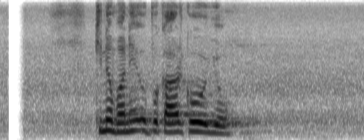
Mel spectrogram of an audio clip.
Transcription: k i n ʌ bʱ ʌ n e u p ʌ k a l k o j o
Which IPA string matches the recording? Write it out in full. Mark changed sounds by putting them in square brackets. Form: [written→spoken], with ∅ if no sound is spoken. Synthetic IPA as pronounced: k i n ʌ bʱ ʌ n e u p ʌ k a [l→r] k o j o

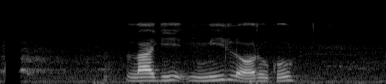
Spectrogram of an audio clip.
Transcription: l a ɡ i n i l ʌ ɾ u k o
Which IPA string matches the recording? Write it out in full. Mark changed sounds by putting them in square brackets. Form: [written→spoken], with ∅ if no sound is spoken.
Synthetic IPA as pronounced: l a ɡ i [n→m] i l ʌ ɾ u k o

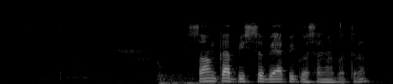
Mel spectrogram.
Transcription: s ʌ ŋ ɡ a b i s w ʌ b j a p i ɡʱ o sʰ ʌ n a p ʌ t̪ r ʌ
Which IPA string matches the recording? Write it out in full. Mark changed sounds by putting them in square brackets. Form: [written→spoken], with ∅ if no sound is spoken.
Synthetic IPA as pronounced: s ʌ ŋ [ɡ→k] a b i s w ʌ b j a p i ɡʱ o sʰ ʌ n a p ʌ t̪ r ʌ

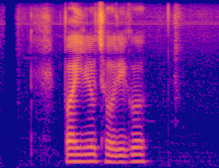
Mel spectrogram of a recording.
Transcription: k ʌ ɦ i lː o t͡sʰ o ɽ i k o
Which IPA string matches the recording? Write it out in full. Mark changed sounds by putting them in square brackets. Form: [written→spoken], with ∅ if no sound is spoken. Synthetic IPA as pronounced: [k→p] ʌ ɦ i [lː→l] o t͡sʰ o [ɽ→ɾ] i k o

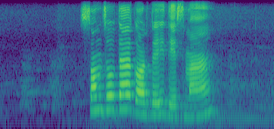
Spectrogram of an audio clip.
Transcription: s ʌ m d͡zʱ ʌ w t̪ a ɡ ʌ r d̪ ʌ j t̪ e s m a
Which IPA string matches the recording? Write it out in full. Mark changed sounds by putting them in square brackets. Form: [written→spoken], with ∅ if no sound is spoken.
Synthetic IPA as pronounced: s ʌ m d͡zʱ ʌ w t̪ a ɡ ʌ r d̪ ʌ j [t̪→d̪] e s m a

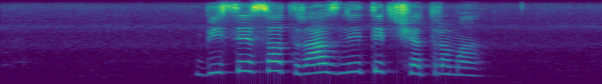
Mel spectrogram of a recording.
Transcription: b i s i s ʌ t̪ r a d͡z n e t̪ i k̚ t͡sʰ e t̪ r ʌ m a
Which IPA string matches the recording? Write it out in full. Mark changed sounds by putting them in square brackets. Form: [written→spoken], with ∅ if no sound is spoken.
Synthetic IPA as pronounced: b i s [i→e] s ʌ t̪ r a d͡z n [e→i] t̪ i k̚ t͡sʰ e t̪ r ʌ m a

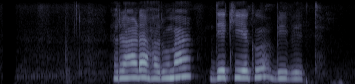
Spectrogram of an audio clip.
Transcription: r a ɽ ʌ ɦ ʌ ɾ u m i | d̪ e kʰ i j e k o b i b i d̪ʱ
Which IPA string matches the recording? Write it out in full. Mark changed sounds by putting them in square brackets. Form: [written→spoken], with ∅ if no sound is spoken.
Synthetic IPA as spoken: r a ɽ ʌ ɦ ʌ ɾ u m [i→a] | d̪ e kʰ i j e k o b i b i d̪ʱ

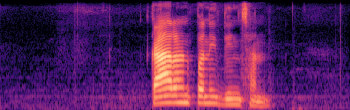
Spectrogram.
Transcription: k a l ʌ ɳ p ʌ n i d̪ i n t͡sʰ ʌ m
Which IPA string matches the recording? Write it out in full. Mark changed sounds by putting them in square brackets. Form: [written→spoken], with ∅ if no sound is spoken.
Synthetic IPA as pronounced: k a [l→ɾ] ʌ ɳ p ʌ n i d̪ i n t͡sʰ ʌ [m→n]

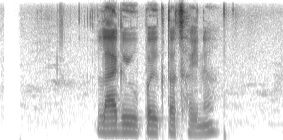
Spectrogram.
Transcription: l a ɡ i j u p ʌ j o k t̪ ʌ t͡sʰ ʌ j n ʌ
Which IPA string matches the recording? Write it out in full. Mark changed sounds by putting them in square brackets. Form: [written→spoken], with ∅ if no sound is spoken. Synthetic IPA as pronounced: l a ɡ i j u p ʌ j o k t̪ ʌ t͡sʰ ʌ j n ʌ

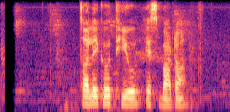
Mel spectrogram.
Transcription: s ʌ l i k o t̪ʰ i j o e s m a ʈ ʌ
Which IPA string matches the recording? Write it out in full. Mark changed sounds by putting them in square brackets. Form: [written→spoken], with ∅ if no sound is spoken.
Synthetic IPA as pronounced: [s→t͡s] ʌ l [i→e] k o t̪ʰ i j o e s [m→b] a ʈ ʌ

